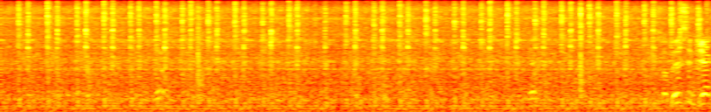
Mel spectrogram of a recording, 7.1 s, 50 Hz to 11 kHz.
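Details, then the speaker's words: 1981 Nissan 280ZX six-cylinder, five-speed, sitting about 15 years; lumpy, uneven idle with a stumbling beat as one cylinder drops out; rear injector found not firing when testing each injector. Misfire from dead injector. "this injector back here is not firing"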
